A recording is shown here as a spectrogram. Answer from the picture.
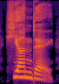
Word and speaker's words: Hyundai: with a soft U almost like saying hon followed by a simple day let's practice together say it after me hund hyund hunde slow it down then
